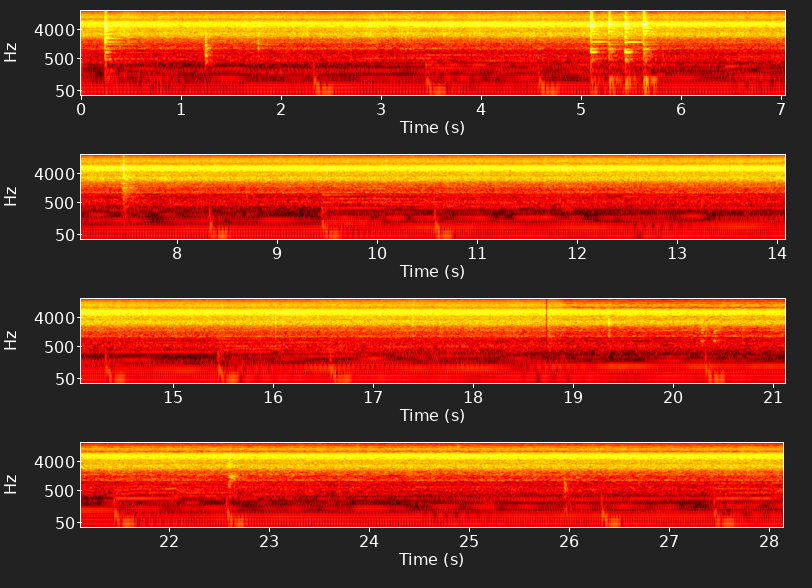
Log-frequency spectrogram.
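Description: Food sizzling steadily as it fries in a pot, with four quick knocks about five seconds in and a few single clicks, likely a utensil against the pot.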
